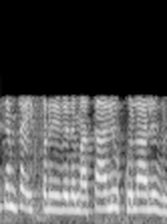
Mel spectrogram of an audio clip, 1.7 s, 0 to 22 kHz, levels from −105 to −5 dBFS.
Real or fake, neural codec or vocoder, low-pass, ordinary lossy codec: fake; codec, 16 kHz, 8 kbps, FreqCodec, larger model; 3.6 kHz; none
